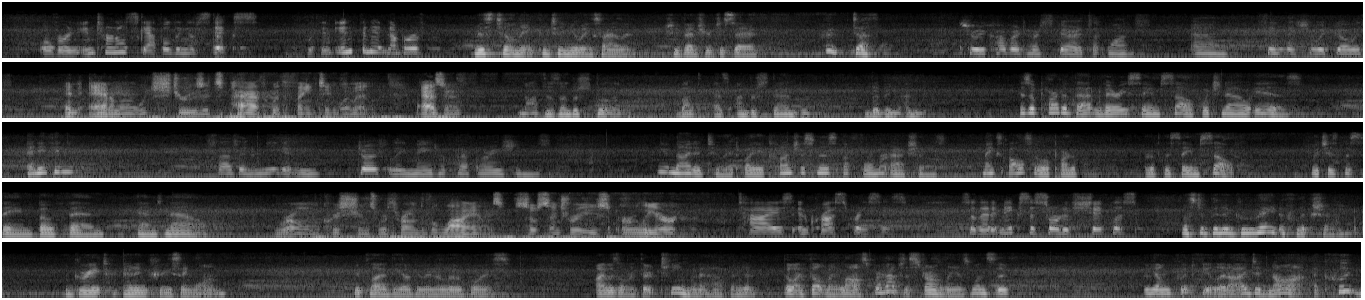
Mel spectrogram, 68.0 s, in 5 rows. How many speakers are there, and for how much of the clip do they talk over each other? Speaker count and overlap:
6, no overlap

